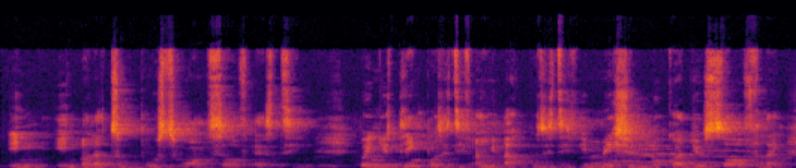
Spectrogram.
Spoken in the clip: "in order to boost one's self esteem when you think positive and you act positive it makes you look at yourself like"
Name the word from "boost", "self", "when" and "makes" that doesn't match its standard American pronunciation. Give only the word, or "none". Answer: none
